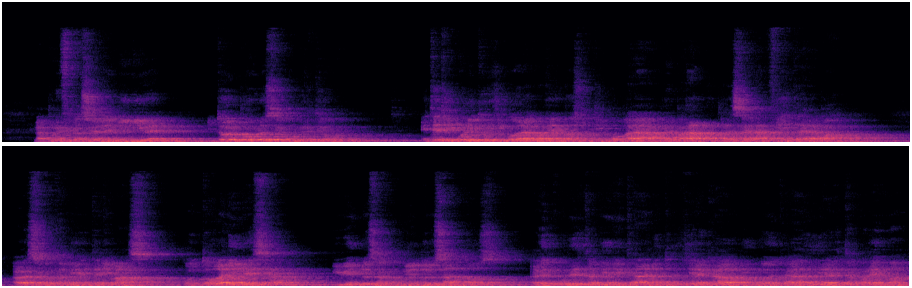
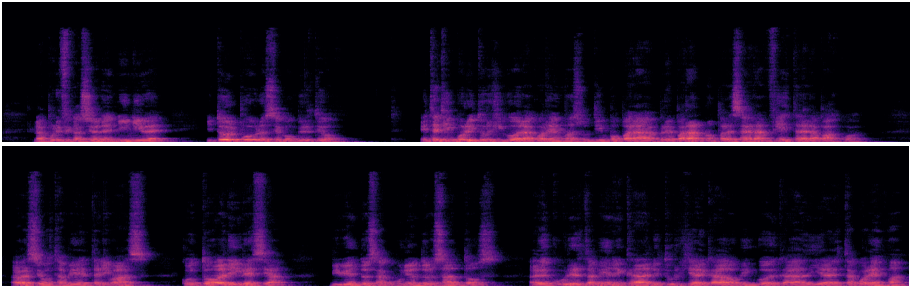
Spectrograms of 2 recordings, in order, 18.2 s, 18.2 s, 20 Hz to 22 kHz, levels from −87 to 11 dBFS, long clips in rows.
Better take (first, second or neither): second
